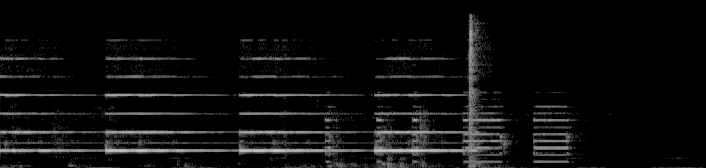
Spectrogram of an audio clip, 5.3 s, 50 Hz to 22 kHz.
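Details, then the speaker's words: Safe House 49-485 security panel armed away after exit delay expired, zone tripped: high, piercing beeps about once a second with armed and delay LEDs flashing as the entry delay runs out and the panel goes into alarm. "Let's go ahead and trip that. Now you hear it beeping. You see the armed LED is also flashing and the delay LED. And now we're in alarm."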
